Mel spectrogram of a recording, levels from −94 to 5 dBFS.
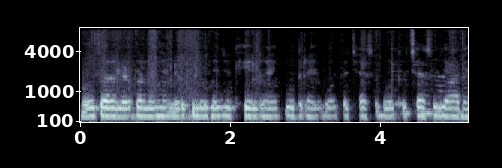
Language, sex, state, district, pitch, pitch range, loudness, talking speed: Hindi, female, Bihar, Araria, 210 Hz, 205-215 Hz, -18 LUFS, 280 wpm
